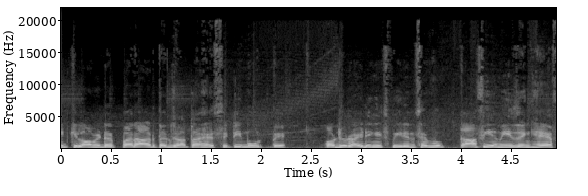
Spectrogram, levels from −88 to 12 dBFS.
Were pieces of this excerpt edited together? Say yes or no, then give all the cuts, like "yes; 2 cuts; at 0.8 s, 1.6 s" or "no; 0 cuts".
no; 0 cuts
